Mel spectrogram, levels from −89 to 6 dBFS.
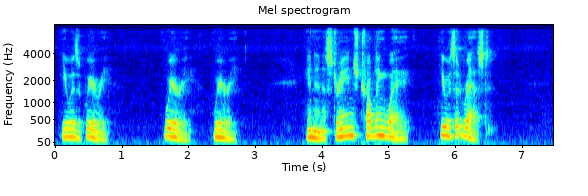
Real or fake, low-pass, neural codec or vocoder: real; 7.2 kHz; none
